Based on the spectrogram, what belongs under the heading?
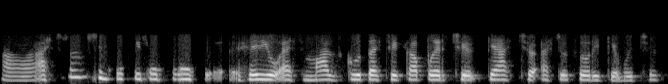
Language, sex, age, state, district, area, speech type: Kashmiri, female, 30-45, Jammu and Kashmir, Bandipora, rural, conversation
